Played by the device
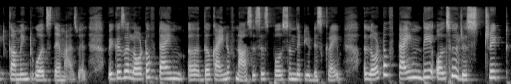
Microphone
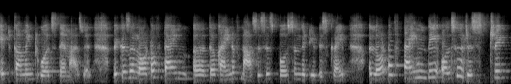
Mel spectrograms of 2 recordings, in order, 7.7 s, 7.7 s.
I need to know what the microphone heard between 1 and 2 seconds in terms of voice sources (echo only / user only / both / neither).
echo only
